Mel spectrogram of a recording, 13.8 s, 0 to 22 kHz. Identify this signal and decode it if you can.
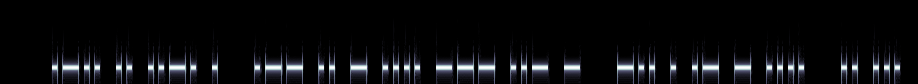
Morse code, heard as a keyed tone, about 15 wpm, 700 Hz. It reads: LIFE WITHOUT DEATH IS
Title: Sentences from Top 1100 Words 15wpm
